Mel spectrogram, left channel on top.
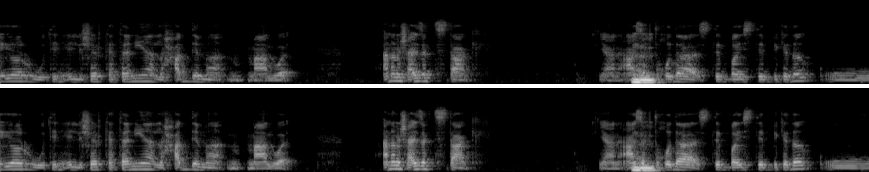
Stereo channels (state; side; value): normal; both; correlation 0.73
